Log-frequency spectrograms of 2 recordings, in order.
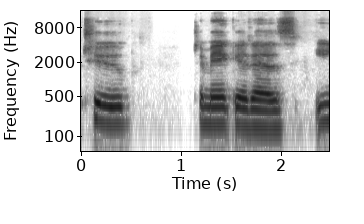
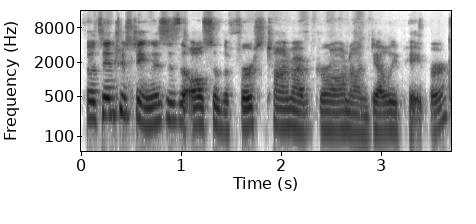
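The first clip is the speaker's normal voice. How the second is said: ordinary talk, nothing marked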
